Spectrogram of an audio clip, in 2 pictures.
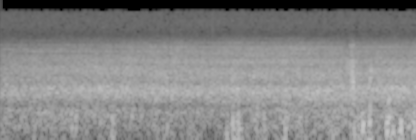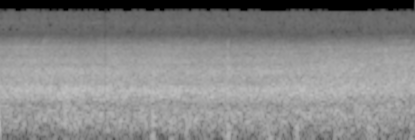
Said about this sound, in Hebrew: המפל שנשפך לים כמעט. זה מים טובים, לא מי ביוב. שומעים את הנחל מהמקום איפה שעצרנו.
